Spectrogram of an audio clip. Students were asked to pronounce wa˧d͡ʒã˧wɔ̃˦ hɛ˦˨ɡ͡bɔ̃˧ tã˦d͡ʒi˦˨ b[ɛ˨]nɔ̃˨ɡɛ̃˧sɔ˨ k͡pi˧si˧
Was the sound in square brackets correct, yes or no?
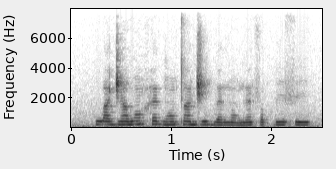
yes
